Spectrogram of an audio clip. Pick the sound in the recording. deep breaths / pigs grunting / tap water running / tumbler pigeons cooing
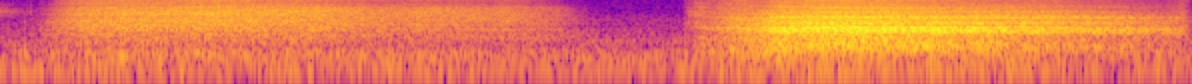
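deep breaths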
